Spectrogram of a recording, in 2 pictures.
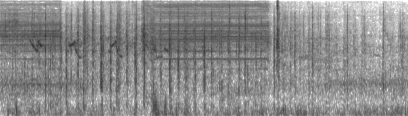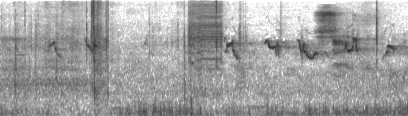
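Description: Quick footfalls of several sprinters slapping the rubber track as they drive out of the starting blocks. The footfalls come as a rapid run of sharp slaps over the first three seconds or so, then thin out.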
